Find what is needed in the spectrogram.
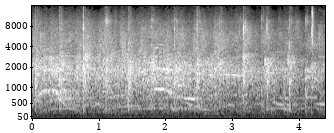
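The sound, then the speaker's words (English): An audience claps their hands in praise of the Lord, many hands producing a dense, continuous patter of sharp claps that holds an even loudness throughout, with no voices standing out above it. “Lord, would you clap your hands and praise him right now?”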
